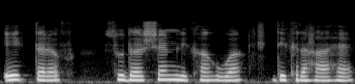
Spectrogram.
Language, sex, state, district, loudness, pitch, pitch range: Hindi, female, Chandigarh, Chandigarh, -15 LUFS, 195 Hz, 185-205 Hz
